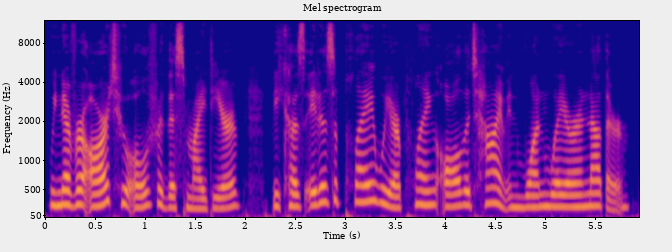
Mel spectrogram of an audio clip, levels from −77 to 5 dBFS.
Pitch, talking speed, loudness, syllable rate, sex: 215 Hz, 250 wpm, -19 LUFS, 6.0 syllables/s, female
